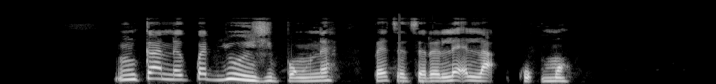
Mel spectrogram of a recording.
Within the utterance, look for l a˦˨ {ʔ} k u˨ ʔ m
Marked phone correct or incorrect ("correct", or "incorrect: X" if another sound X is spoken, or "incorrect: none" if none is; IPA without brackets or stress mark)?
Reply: correct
